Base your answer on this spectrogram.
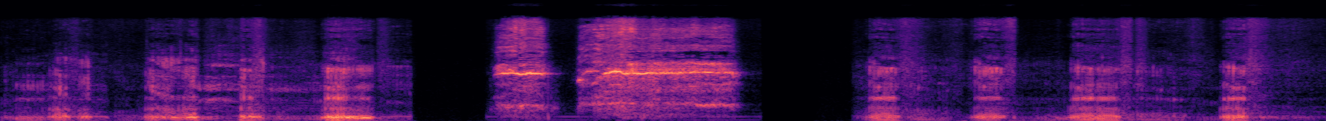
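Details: Domestic pig giving bursts of low, rough grunts in short clusters, then two drawn-out, high, shrill squeals in the middle, then more deep grunting pulses to the end.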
